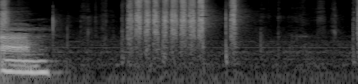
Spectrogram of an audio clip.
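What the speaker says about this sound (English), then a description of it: "Let's do some sanding" Rhythmic back-and-forth hand sanding of a wooden piece, a rapid series of about nine scratchy strokes at close range, followed by a lone stroke and a few softer rubs, with a brief tone at the start.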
